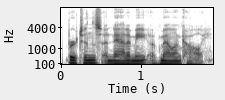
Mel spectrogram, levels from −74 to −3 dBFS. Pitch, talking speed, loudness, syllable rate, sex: 115 Hz, 125 wpm, -16 LUFS, 6.3 syllables/s, male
